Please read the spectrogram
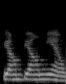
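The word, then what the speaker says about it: biangbiang mian: So this is actually pronounced as biang biang mian, which is a very famous noodle in northern China.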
